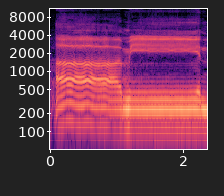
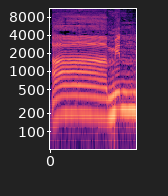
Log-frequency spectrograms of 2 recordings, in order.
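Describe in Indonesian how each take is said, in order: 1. Kedua vokal panjang. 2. Vokal pertama panjang, yang kedua pendek. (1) "Yang betul yang keempat, kabulkanlah ya Allah"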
